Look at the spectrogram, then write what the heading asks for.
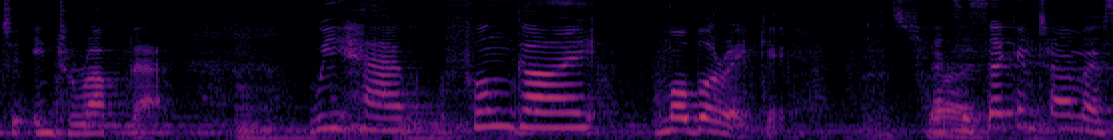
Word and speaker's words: Fungai Moboreke: We have Fungai Moboreke.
